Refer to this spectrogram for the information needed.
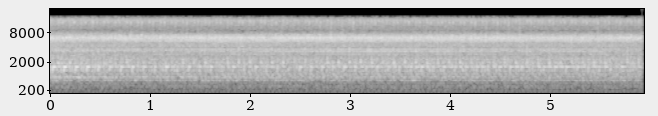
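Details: Audi A6 C4 2.6 (ABC engine), cold idle: faint, uneven light tapping about three per second over the engine hum, unchanged after an oil change; cause unknown; engine knock at cold idle.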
